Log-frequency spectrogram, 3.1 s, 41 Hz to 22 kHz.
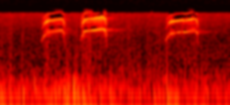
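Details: Osprey at the Loch of the Lowes webcam nest, Scotland, 24 August 2012 at 14:10, fish delivery; three loud, shrill, slightly rising whistles, the first two close together, the third after a second's pause, in a quiet setting.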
